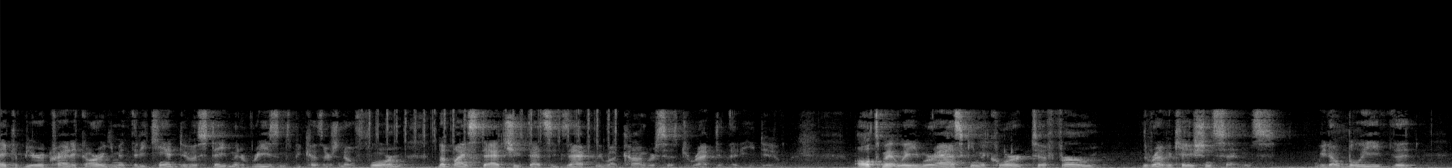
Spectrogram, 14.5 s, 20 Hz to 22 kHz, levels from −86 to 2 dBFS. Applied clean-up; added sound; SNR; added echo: none; Tools; 18 dB; none.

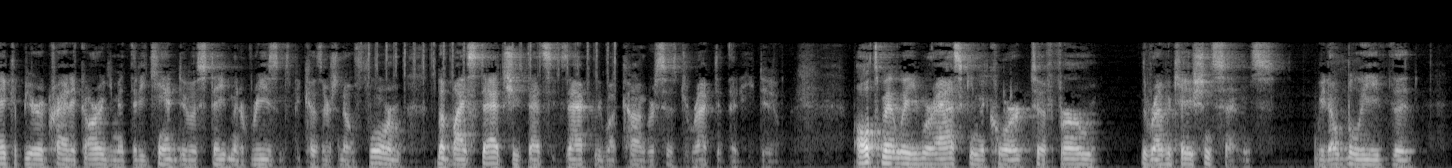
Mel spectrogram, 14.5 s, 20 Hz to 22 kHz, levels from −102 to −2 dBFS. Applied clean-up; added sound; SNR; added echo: neural mask model RNNoise.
